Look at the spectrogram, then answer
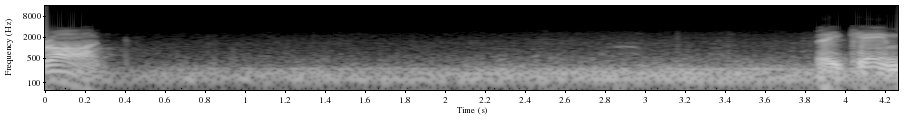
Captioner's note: rumbling from the street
